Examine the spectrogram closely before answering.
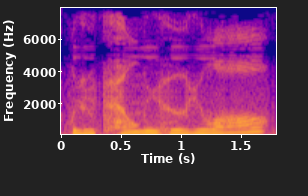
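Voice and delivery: put-on high child voice, questioning lift at the end; excited, frightened child. A narrator's reading. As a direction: plead as an anxious, eager child. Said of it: "both excited and quite frightened".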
